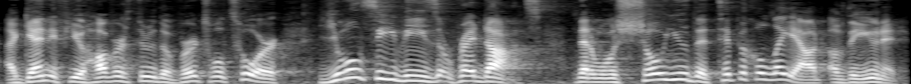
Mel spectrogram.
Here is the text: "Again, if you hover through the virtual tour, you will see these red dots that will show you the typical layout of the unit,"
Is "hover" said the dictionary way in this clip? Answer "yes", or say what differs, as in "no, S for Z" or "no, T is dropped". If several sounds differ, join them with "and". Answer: yes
